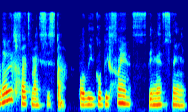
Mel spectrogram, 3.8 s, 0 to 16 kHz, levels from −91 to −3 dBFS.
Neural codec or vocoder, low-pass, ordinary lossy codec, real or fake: codec, 24 kHz, 3 kbps, HILCodec; 10.8 kHz; none; fake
